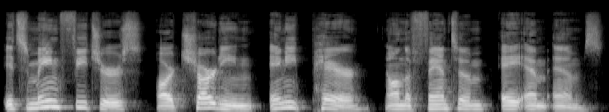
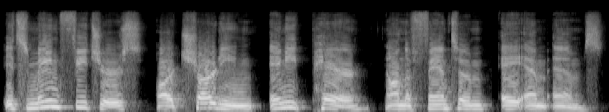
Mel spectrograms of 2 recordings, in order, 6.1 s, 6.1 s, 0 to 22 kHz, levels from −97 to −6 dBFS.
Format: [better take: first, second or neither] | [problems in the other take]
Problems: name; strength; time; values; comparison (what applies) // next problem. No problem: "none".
first | distortion; slight; 10 dB below the speech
